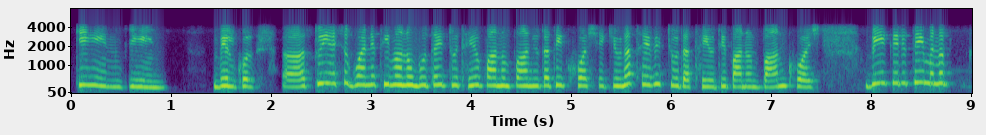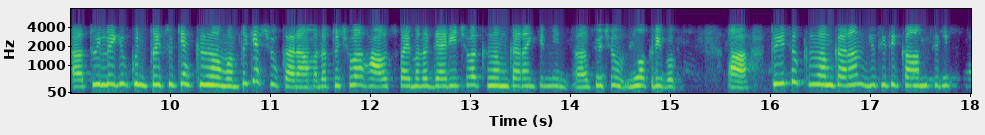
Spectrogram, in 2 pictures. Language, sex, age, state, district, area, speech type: Kashmiri, female, 30-45, Jammu and Kashmir, Srinagar, urban, conversation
